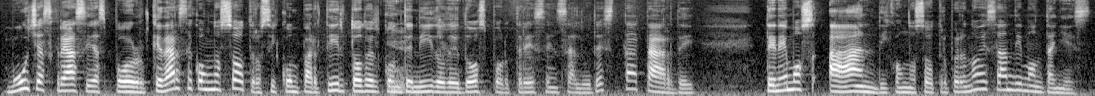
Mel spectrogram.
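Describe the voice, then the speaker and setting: A woman's voice: lowish voice, unhurried, a little mellow, a little hiss or hum. A woman hosting a health talk show, speaking conversationally and correcting herself often. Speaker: host.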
